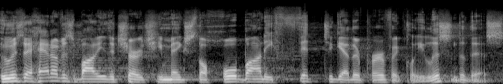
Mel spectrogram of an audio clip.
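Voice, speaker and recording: A man talks in an animated, warm tone. Noticeable background noise is present. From Toronto, Canada. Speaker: pastor and podcast host. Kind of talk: sermon-style Bible teaching. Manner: animated, warm, conversational.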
